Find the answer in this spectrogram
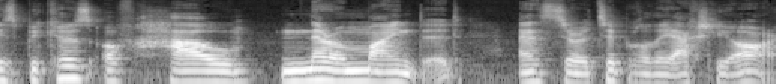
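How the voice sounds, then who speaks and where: A quiet man's voice at medium pitch comes through on a very clean recording with a silent background. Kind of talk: casual talk to camera.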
